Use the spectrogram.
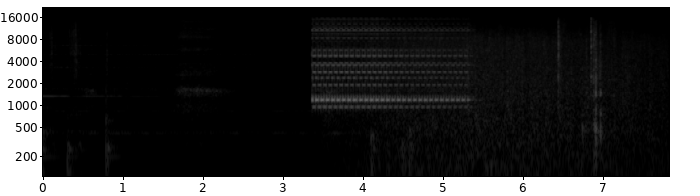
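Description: A phone rings in Resident Evil 7: a bright, loud electronic ring begins suddenly mid-clip and trills for about two seconds, then fades into game ambience with scattered thuds and soft breaths before it.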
